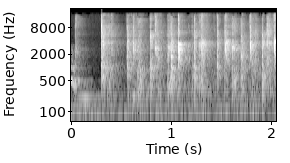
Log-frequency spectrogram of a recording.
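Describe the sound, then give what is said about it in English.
Comedy audience clapping in a steady, rhythmic beat, many sharp claps repeating evenly after a brief quiet start. “Not enough of you are clapping.”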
